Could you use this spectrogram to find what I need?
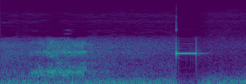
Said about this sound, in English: Hello? Yes. Hello? Something beeped there.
